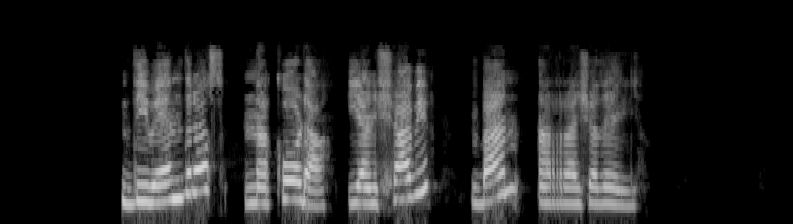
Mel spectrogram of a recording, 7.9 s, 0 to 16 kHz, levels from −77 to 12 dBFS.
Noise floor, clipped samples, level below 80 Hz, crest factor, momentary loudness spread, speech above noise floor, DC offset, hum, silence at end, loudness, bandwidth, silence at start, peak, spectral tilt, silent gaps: under -90 dBFS; under 0.1%; -62 dBFS; 14 dB; 10 LU; over 78 dB; under 0.1%; none; 1.55 s; -13 LUFS; 8.2 kHz; 1.2 s; 0 dBFS; -2.5 dB/octave; none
